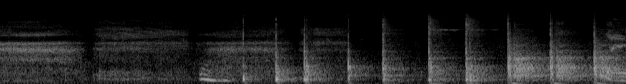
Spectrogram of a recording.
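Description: A hammer driving nails: a quick series of about ten sharp strikes, roughly three a second, starting a couple of seconds in.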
